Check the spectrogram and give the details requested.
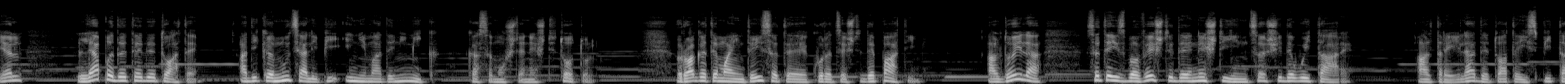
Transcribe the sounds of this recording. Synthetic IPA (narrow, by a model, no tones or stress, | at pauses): el | leapəd̪ət̪e̞d̪e̞t̪oat̪e̞̰ | ad̪ikənut̪sʲalipiʔinimad̪e̞nimikː | asəmo̞ʃt̪e̞ne̞ʃt̪ʲt̪o̞t̪ṵl | roaɡət̪e̞majɨnt̪ɨjsət̪e̞kuɾət̪se̞ʃt̪ʲd̪e̞pat̪ḭmʲ | ald̪o̞jleasət̪e̞izbəve̞ʃt̪ʲd̪e̞ne̞ʃt̪iint̪səʃid̪e̞ujt̪aɾe̞̰ | alt̪ɾe̞jlead̪e̞t̪oat̪əispit̪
